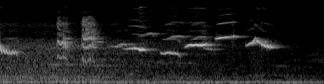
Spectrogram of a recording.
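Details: White-rumped shama calling a rival: a run of clear whistled notes, some rising and some falling, building louder toward the end after two brief harsh bursts, recorded in a quiet room.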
